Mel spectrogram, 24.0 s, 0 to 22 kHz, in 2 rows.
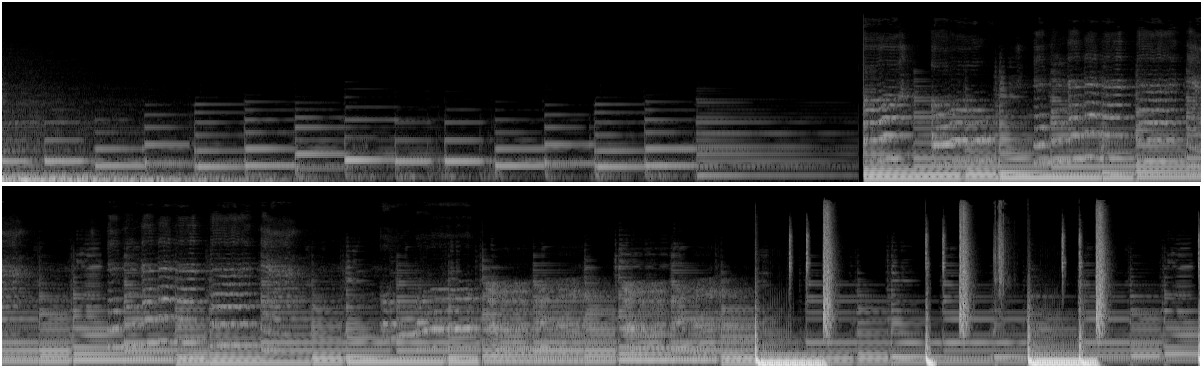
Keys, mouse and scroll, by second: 4.4-7.5 drag, 9.7 click, 12.3-15.4 drag.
